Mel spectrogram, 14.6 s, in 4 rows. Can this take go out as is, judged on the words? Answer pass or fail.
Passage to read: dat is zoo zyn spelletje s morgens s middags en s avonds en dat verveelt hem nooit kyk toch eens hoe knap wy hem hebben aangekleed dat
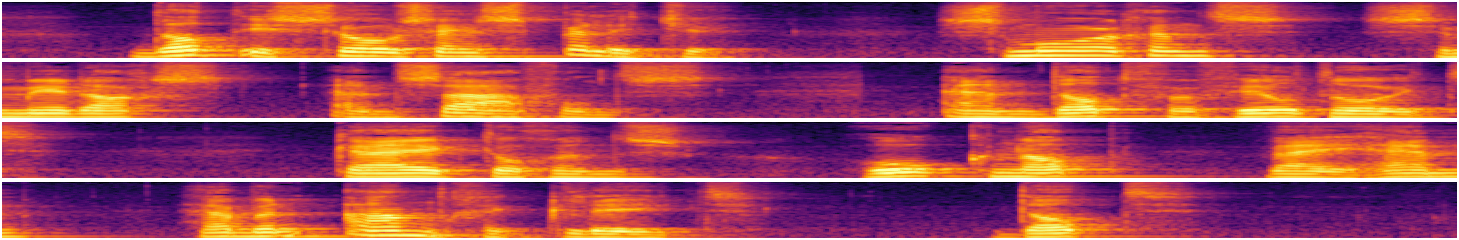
fail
